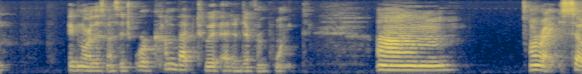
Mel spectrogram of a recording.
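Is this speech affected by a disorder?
No.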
